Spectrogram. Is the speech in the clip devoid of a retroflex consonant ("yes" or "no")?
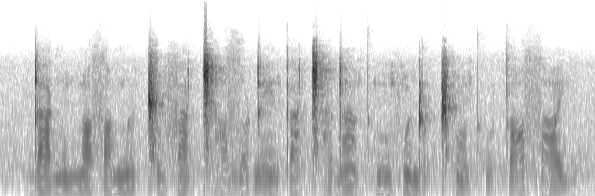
no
